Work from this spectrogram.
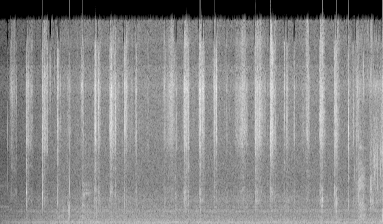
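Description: Repeated riffle-shuffling of a deck of cards for the board game Legendary Encounters: Alien, a steady close-up papery rustle with crisp, regular clicking bursts throughout.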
